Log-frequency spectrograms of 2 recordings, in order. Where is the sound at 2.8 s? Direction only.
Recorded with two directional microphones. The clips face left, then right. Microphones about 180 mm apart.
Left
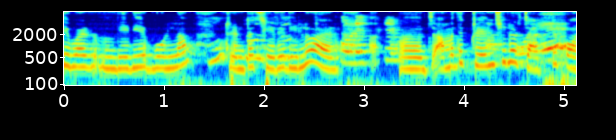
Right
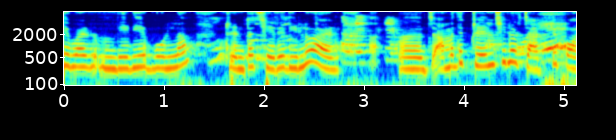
55° left (ahead or behind).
